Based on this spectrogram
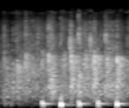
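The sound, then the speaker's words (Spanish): An audience applauds the Lord together, a dense wash of many hands clapping with steady, strong low beats pulsing about every quarter second underneath, like a drum or rhythmic accompaniment. “¿Cuántos dan fuerte aplauso al Señor?”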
